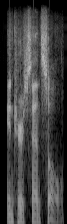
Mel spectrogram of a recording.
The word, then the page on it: intercensal: American English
